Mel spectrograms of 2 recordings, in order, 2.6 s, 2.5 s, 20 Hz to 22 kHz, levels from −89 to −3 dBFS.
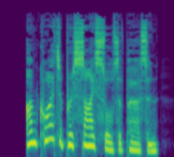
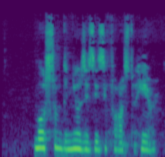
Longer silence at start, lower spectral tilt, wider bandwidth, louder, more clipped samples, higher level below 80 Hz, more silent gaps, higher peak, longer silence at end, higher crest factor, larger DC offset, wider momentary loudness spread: about the same, 0.4 s vs 0.5 s; about the same, -3.5 dB/octave vs -3.5 dB/octave; about the same, 16.5 kHz vs 16.5 kHz; first, -15 LUFS vs -29 LUFS; neither; first, -56 dBFS vs -62 dBFS; neither; first, -2 dBFS vs -14 dBFS; about the same, 0.25 s vs 0.15 s; about the same, 14 dB vs 16 dB; neither; about the same, 7 LU vs 8 LU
